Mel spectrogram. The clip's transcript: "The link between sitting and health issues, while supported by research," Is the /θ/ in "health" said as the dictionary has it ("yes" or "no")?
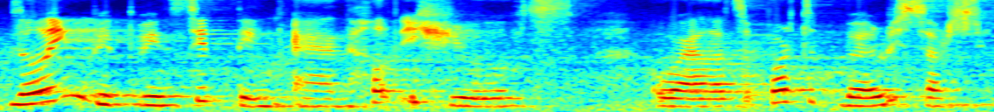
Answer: no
